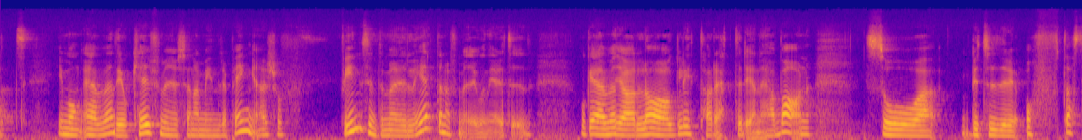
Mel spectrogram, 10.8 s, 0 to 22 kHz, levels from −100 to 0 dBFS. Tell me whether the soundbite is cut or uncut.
cut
